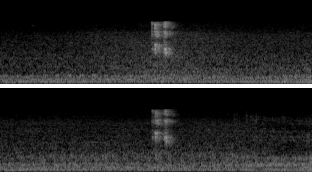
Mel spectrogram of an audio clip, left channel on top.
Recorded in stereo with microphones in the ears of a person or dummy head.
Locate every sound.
1.5 s chewing: 60° left (ahead or behind), 1.9 m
